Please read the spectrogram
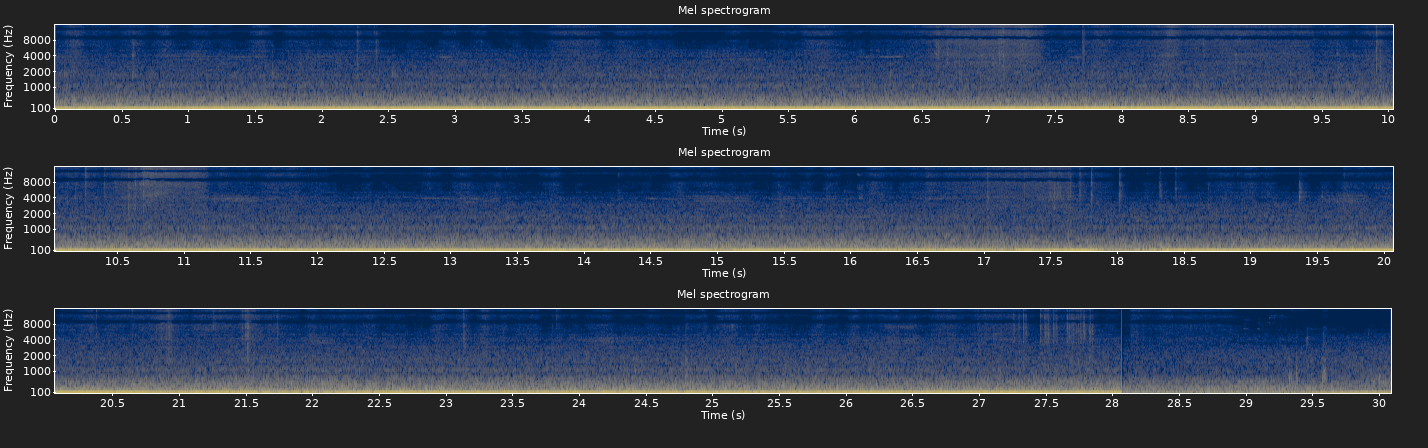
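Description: Low, steady rumble of a car driving, heard from inside its cabin; it drops away sharply near the end.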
